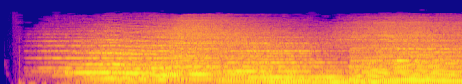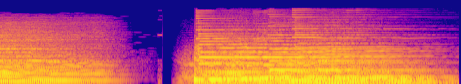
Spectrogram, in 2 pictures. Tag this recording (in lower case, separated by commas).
television, music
